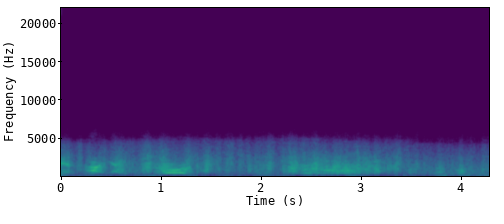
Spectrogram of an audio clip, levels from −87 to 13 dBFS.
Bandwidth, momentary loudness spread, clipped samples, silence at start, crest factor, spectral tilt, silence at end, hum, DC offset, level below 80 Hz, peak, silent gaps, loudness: 5.8 kHz; 14 LU; under 0.1%; 0 s; 18 dB; 0 dB/octave; 0 s; none; under 0.1%; -74 dBFS; -10 dBFS; none; -29 LUFS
